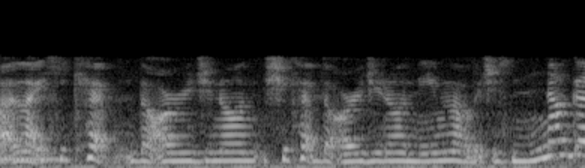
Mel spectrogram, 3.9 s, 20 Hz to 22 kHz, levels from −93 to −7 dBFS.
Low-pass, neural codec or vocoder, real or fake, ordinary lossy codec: 5.4 kHz; none; real; none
